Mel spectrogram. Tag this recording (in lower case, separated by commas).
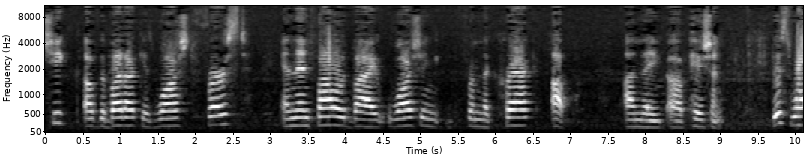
speech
